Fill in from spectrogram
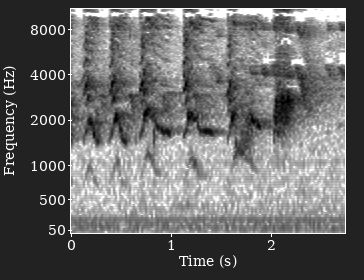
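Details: Tamed fighting hwamei in a cage in Hà Nội, Vietnam, repeating a short, downslurred whistled note about three times a second, the last one harsher and buzzier.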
